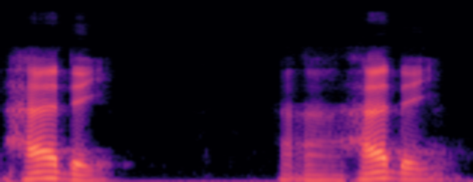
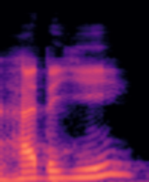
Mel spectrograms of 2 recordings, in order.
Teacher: Ya, minal had. Sudah had, tambahkan huruf ya tengah lidahnya dengan cara menempelkan di tengah langit-langit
